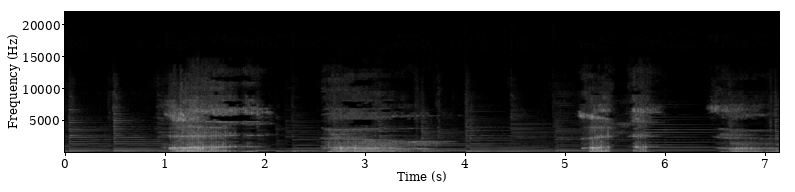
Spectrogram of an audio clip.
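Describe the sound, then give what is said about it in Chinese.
A voice imitates a little bear's loud snoring in a children's story, with rough, rumbling grunts: two long snores, then two short snorts and a final snore, over a faint steady background tone. “邦尼一咕噜爬起来，但其实呢，这是小熊在打呼噜呢。”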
